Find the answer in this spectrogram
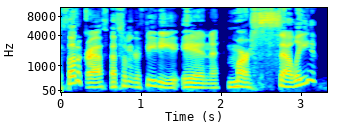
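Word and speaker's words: Marseille: tell from a photograph of some graffiti in Marcelli not sure if I'm pronouncing that right but it's a m-a-r-s-e-i-l-l-e and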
